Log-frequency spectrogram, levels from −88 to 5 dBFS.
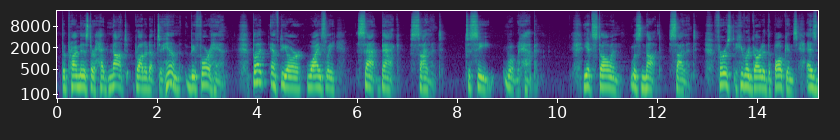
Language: English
